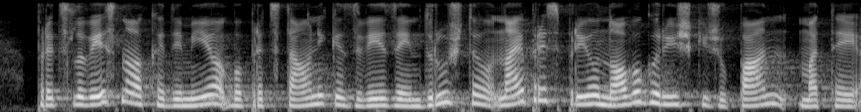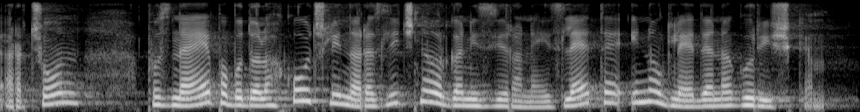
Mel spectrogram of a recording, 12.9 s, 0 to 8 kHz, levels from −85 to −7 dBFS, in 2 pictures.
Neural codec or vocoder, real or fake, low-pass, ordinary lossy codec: none; real; 7.2 kHz; none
